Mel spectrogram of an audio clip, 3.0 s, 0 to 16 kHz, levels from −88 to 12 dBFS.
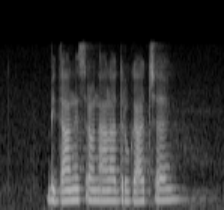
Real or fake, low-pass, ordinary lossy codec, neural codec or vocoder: real; 7.2 kHz; none; none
